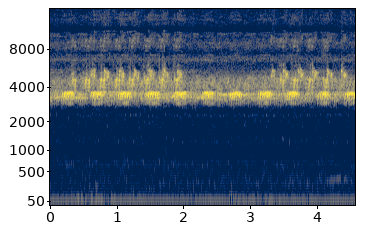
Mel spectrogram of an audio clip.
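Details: Crickets and companion insects sing in deep autumn by a streetlight, a continuous shrill trill pulsing gently roughly two times per second, even and unbroken against a quiet background.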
